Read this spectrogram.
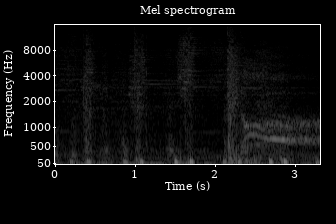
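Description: A sword slashes and strikes with heavy thuds.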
